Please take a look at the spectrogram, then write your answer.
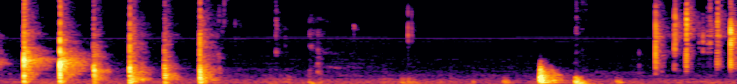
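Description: Sharp, close hand claps in an uneven pattern: a quick run of five, a pause, two more, then a fast flurry at the end, with no talking.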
